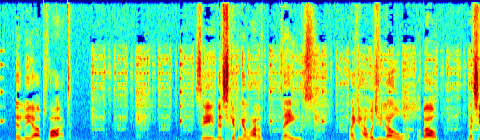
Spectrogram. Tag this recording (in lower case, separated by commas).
speech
